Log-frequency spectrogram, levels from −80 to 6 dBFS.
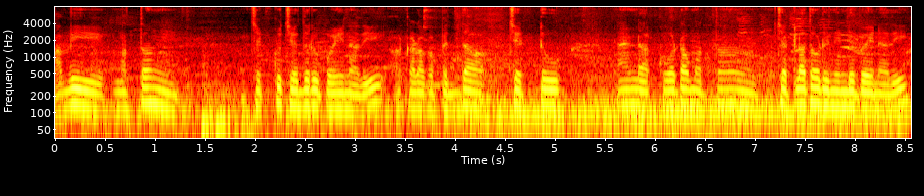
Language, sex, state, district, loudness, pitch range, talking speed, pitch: Telugu, male, Telangana, Nalgonda, -16 LUFS, 110-130 Hz, 90 wpm, 120 Hz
